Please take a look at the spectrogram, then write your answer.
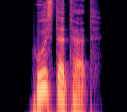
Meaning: inflection of husten: 1. second-person plural preterite 2. second-person plural subjunctive II
- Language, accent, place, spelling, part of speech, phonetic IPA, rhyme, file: German, Germany, Berlin, hustetet, verb, [ˈhuːstətət], -uːstətət, De-hustetet.ogg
